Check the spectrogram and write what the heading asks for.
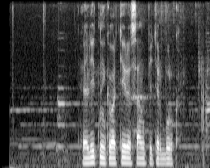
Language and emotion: Russian, neutral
